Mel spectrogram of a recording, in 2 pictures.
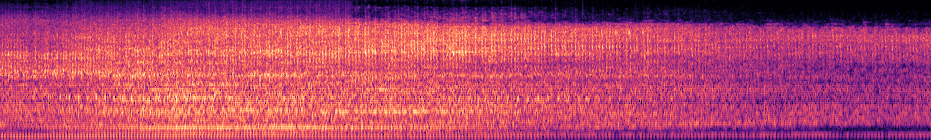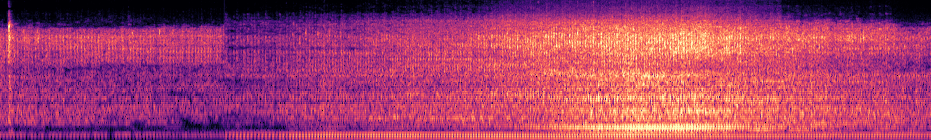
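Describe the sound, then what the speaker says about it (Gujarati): A tractor engine runs steadily while driving through a four-foot-tall cotton field, a continuous mid-pitched drone that swells louder near the end. "કેવી રીતના ટ્રેક્ટર ચલાવવાનું જોવા આવી રીતના ખેડૂત ભાઈઓ"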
